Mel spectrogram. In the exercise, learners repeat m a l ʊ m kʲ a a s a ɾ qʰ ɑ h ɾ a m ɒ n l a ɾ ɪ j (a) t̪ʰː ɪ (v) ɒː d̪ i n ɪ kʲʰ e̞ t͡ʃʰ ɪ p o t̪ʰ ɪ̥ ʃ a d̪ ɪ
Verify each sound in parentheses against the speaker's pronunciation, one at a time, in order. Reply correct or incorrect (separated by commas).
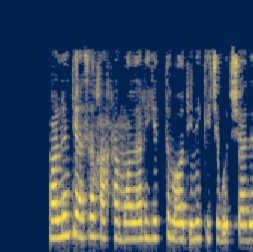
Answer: incorrect, correct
